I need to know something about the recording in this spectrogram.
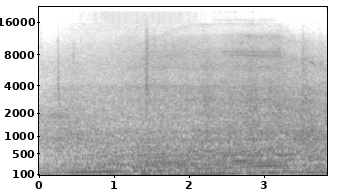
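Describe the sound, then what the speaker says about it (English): A cheap used Saab 9-3 convertible's turbocharged engine drones loud and steady under acceleration, a low continuous hum with road noise and no talking. "Just trying to leave a bit of a gap here so I can sting it and see how this turbo kicks in."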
